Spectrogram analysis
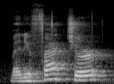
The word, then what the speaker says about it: manufacture: ببینید تی و یو چه تلفظ میشه. manufacture ساختن.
